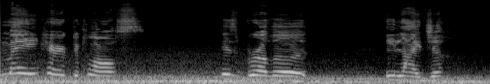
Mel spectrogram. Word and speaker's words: Elijah: character clause his brother Elijah they make sure they pronounce the heart Jay Elijah and Rebecca I really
